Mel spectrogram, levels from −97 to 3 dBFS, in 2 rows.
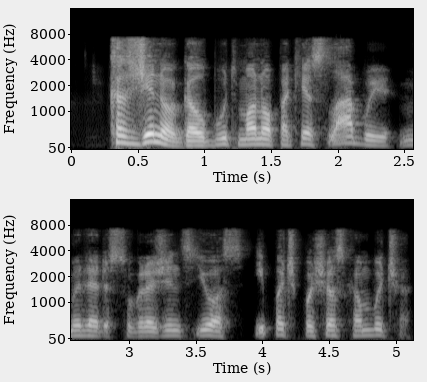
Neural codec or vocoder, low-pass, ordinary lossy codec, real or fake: codec, 16 kHz, 0.5 kbps, X-Codec, WavLM features, trained on Multilingual LibriSpeech; 7.2 kHz; AAC, 96 kbps; fake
